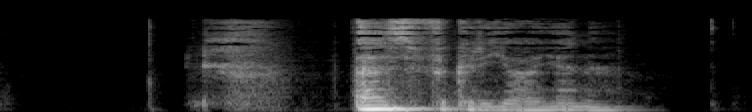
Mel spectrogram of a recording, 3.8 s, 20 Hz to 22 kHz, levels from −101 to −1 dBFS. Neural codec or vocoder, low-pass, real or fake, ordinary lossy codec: vocoder, 44.1 kHz, 128 mel bands every 256 samples, BigVGAN v2; 10.8 kHz; fake; MP3, 48 kbps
